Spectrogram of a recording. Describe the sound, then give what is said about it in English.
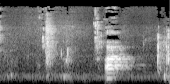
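Crunching of someone chewing crunchy sea salt bagel crisps, a few irregular crisp bursts with the loudest bite near the middle, set against a quiet background. “Do you like a sea salt bagel crisp?”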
